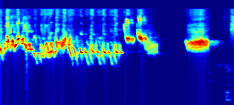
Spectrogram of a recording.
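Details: California Towhee, a common brown ground-feeding bird of Calero County Park oak woodland, gives a rapid, high, squeaky chatter for about two seconds, then a brief pause and one sharp drawn-out squeal.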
